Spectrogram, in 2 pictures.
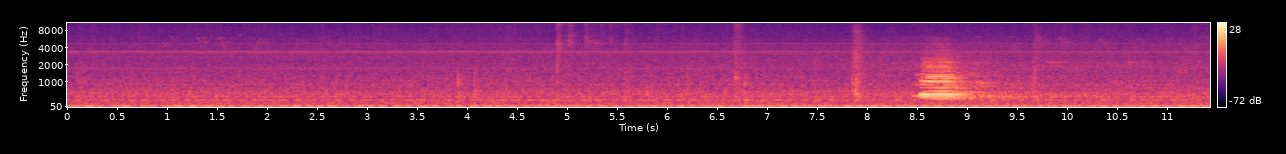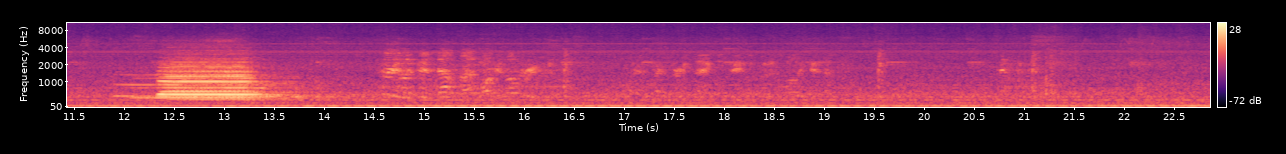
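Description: Amtrak train 30's locomotive horn, approaching: a short blast about eight and a half seconds in, then a longer blast of about a second a few seconds later.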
